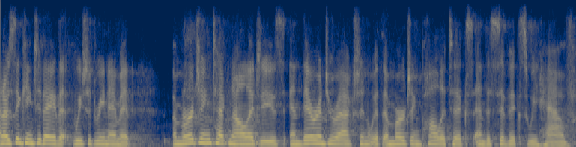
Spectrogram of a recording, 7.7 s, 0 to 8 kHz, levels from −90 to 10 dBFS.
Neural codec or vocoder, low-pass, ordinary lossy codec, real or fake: codec, 16 kHz, 16 kbps, FreqCodec, larger model; 7.2 kHz; Opus, 24 kbps; fake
